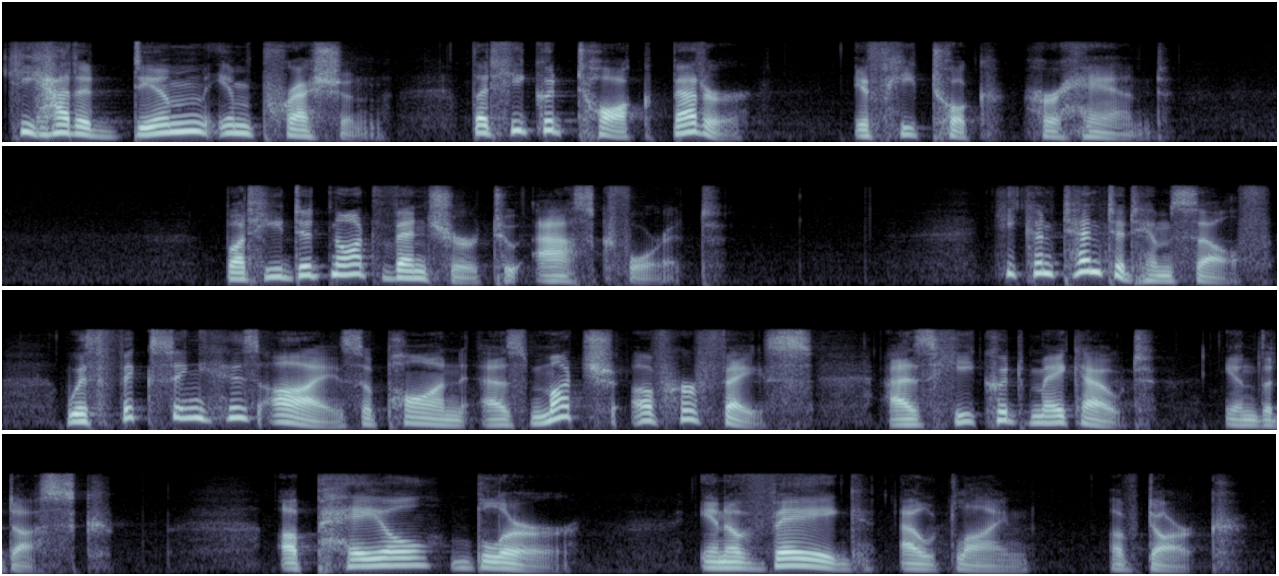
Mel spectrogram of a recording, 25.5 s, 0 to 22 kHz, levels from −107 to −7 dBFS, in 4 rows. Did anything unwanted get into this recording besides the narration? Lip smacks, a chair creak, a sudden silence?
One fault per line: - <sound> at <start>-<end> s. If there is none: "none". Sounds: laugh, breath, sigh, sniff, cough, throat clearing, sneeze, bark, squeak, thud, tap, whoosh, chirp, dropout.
none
